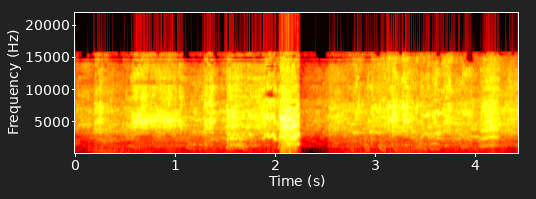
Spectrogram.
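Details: Shrill, rasping screeches of a black-winged lory with one abrupt loud burst midway and softer chatter around it.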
